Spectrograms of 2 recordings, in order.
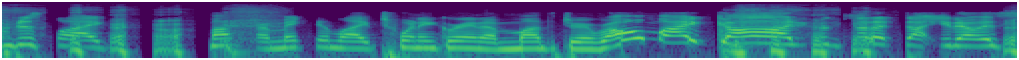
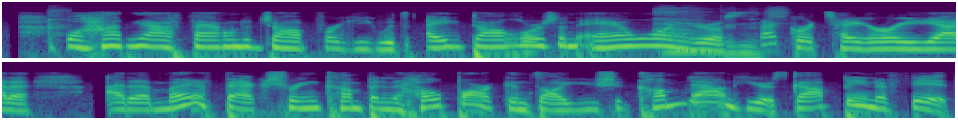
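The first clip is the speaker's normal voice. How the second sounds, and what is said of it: Put-on Southern US accent. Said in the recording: “my mother's very Southern. She's a very Southern woman and from Arkansas, Hot Springs. So she's got the Southern accent”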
